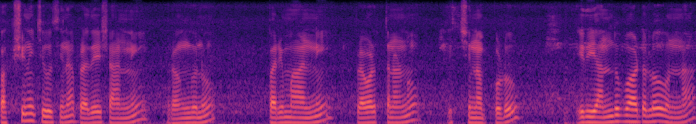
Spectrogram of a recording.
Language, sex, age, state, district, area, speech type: Telugu, male, 18-30, Telangana, Suryapet, urban, spontaneous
